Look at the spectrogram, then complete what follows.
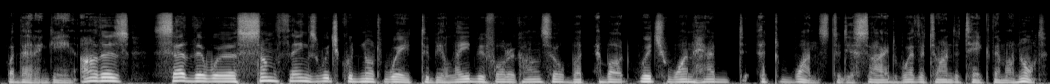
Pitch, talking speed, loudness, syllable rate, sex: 110 Hz, 195 wpm, -18 LUFS, 5.1 syllables/s, male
